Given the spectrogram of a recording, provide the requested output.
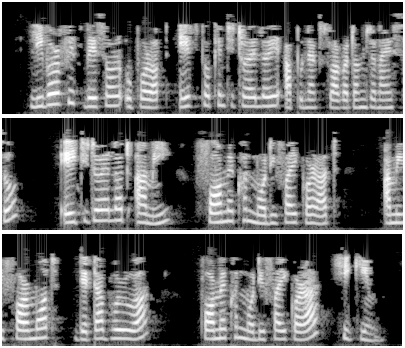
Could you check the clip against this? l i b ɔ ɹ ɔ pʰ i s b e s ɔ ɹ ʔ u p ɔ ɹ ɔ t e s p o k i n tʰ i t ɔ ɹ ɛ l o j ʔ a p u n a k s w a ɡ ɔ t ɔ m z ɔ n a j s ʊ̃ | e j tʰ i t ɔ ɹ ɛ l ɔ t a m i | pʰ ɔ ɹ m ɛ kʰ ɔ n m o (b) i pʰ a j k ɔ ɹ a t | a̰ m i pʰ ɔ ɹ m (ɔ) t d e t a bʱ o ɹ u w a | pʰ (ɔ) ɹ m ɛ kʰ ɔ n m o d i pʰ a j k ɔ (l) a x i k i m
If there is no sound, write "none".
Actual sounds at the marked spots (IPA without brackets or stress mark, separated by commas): d, ɔ, ɔ, ɹ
